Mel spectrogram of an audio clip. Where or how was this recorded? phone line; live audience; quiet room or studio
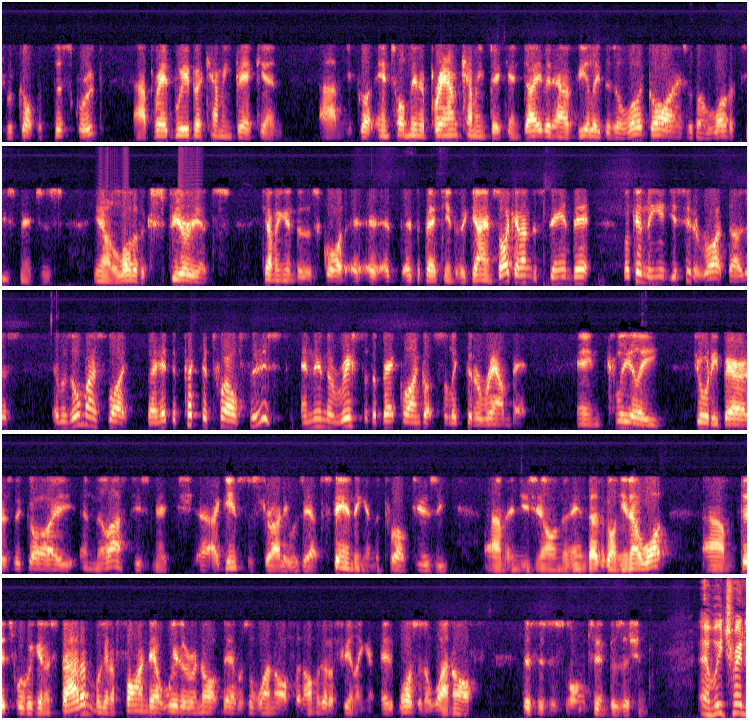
phone line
